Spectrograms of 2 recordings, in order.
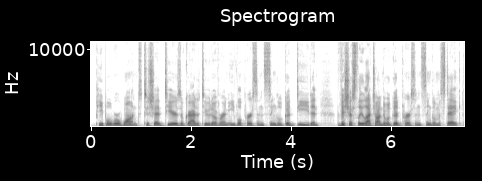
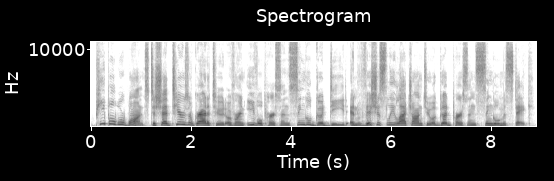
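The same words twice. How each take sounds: First: It is read at normal, softer volume. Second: It is read loudly, with raised volume.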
